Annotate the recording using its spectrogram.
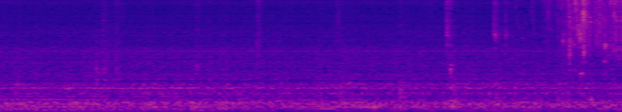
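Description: Water running steadily from a kitchen tap, with a few light clicks and knocks.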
